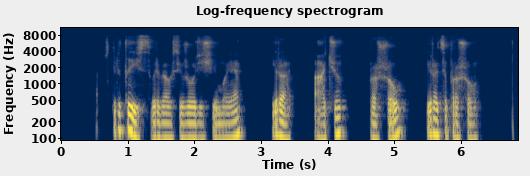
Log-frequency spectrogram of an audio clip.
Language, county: Lithuanian, Kaunas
